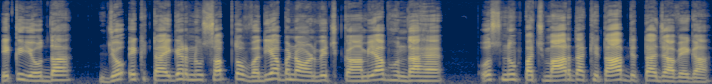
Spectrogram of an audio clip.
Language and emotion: Punjabi, neutral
